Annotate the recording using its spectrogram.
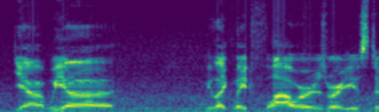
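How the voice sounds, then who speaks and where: A man at a moderate pace, with noticeable background noise and a dry sound with no echo. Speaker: actor playing a passenger friend. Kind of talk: scripted casual conversation. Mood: relaxed, reminiscing. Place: car.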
